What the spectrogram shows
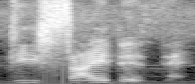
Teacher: my tongue is not touching my teeth it does not touch the teeth it's hitting the top of my mouth decided okay all right that's how we pronounce the d The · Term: English D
